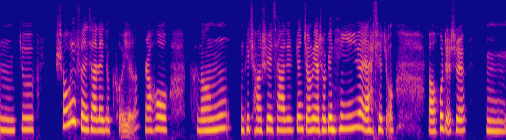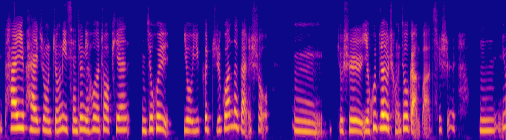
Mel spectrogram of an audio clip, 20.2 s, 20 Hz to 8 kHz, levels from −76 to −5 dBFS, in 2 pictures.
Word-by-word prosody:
嗯， 230 -1 -1
就 250 -1 -2 0.4
稍 330 +1 -1
微 420 +3 +5
分 275 -11 +3
一 - - +2
下 240 -2 +3
类 230 0 +2
就 230 -1 -3
可 170 - -9
以 115 - -4
了。 285 +3 -7
然 235 -1 -2
后 255 0 +2 0.4
可 235 - -12
能 245 +5 +1 0.2
你 240 - -2
可 260 +2 0
以 - - -6
尝 235 -1 -2
试 245 +2 +2
一 - - +2
下 235 0 +1
就 235 0 -1
边 255 +1 +2
整 240 0 +2
理 245 - +5
的 235 - +5
时 245 - -2
候 - - +4
边 255 0 +6
听 255 +3 0
音 270 +2 0
乐 300 -3 +3
呀 230 0 +4
这 245 +2 +1
种。 250 +1 -6 0.7
哦， 215 -1 +2
或 270 +5 +2
者 235 - 0
是， 230 +1 -1 0.4
嗯， 215 0 -3
拍 280 0 +6
一 285 0 +6
拍 240 -4 +1
这 235 - -11
种 225 -3 -2
整 225 +2 -2
理 260 -2 0
前 230 -1 -3
整 255 +1 +1
理 230 - +1
后 255 +3 -1
的 240 - +1
照 245 +1 0
片， 245 +1 -2 0.2
你 230 -1 -2
就 255 +4 0
会 250 -7 0 0.2
有 225 -1 0
一 225 +1 -6
个 255 +3 -2
直 235 -1 -7
观 280 +3 +2
的 315 -3 0
感 250 - -2
受。 280 +4 -9 0.5
嗯， 210 -4 -4 0.3
就 225 - -5
是 225 -2 +2
也 220 - +2
会 295 +7 0
比 275 - -11
较 285 - +10
有 270 - +7
成 245 -5 -8
就 270 +3 +4
感 - - +1
吧， - - -7
其 240 - -14
实。 275 +2 -13 0.5
嗯， 230 +1 -3
因 295 - -6
240 Hz, 245 characters per minute, -20 LUFS, 230-260 Hz, 0.7 s, 较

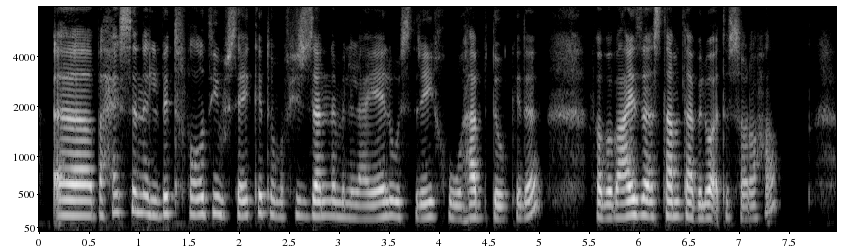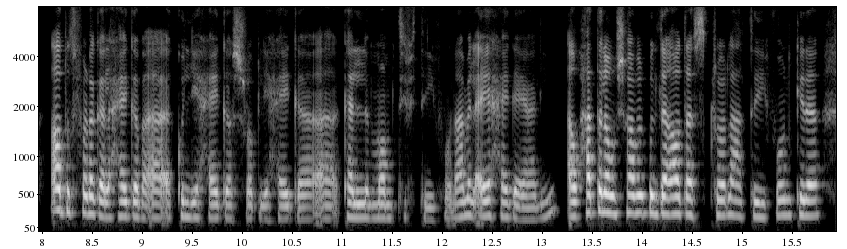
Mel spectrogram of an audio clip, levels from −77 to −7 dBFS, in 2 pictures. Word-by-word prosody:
آآ 210 -1 +6
باحس 245 +5 -3
إن 250 -2 0
البيت 235 +1 -1
فاضي 230 +1 -3
وساكت 220 +2 -2
وما 200 -3 -6
فيش 205 +2 -7
زن 200 0 +2
من 190 -1 -7
العيال 175 +2 0
وصريخ 195 -1 -3
وهبد 185 +1 -1
وكده، 170 +4 -3 0.4
فبابقى 185 -1 +1
عايزة 210 +2 +6
أستمتع 200 0 +1
بالوقت 185 +1 0
الصراحة، 180 - -6 0.7
أقعد 285 -1 +5
أتفرّج 240 -4 +1
على 190 -1 +3
حاجة 195 0 +1
بقى، 180 -1 0
أكل 200 - -5
لي 190 - -3
حاجة، 175 0 -2
أشرب 175 0 -5
لي 170 - -5
حاجة، 165 -1 -4 0.2
أكلم 180 -1 -1
مامتي 180 0 -3
في - - -13
التليفون، 160 +1 -11
أعمل 195 +2 0
أي 205 +2 +4
حاجة 190 -3 -2
يعني، 165 - -6
أو 195 - +4
حتّى 245 +4 +4
لو 250 - +7
مش 235 +1 0
هاعمل 240 0 +3
كل 240 - +3
ده 235 - +5
أقعد 230 0 +3
أسكرول 220 -1 -1
على 210 -1 -1
التليفون 195 +2 -5
كده 210 -1 0
200 Hz, 190 wpm, -24 LUFS, 180-220 Hz, 0.7 s, لو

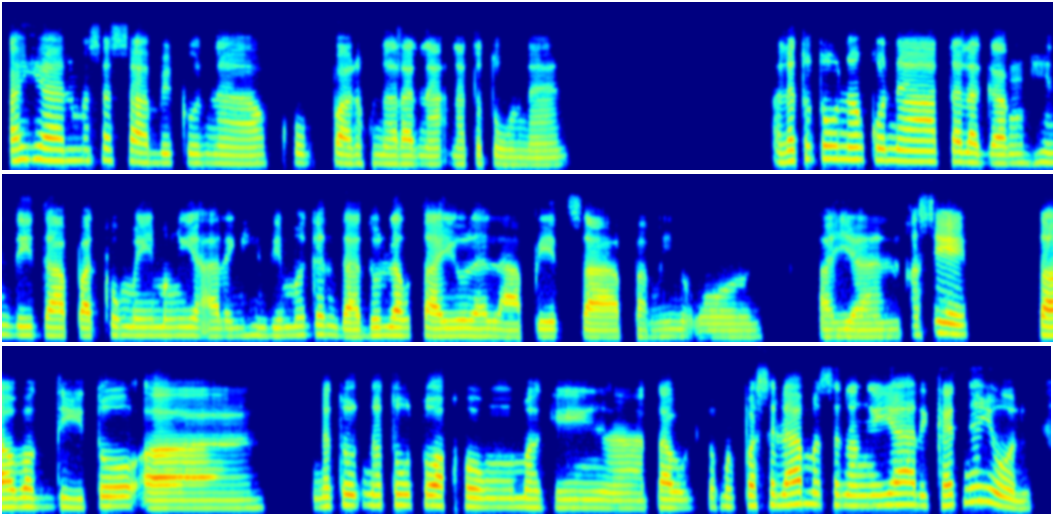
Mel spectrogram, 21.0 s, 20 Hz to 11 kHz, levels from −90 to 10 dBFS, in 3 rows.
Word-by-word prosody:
Ayan, 220 -1 +2
masasabi 210 -5 -2
ko 175 0 -8
na 165 -1 -3
kung 170 -2 -9
paano 165 -2 +1
ko 165 - -17
narana 155 -1 -2
natutunan? 145 -2 -7 1.4
Ang 185 +3 +1
natutunan 250 +1 0
ko 230 -1 -1
na 205 -2 +3
talagang 175 -3 +1
hindi 180 -2 -4
dapat, 155 -2 +1
kung 165 -1 -5
may 165 -1 -3
mangyaring 160 -2 -4
hindi 160 -1 -7
maganda, 165 -4 -1
dun 160 +1 -2
lang 160 -1 +4
tayo 150 0 +3
lalapit 140 -2 -2
sa 130 -1 +3
Panginoon, 130 -1 -8 0.4
ayan. 135 0 -2
Kasi, 190 +2 +4 0.5
tawag 170 0 +5
dito, 185 +2 +1
ah, 150 0 +5 0.4
natu 180 +4 0
natuto 200 -1 +3
akong 170 -2 -1
maging, 160 -2 -3
ah, 150 0 -2
tawag 155 -1 +2
dito, 175 - -11
magpasalamat 210 +4 +2
sa - - -3
nangyayari. 200 0 +2
Kahit 200 +1 +3
ngayon 205 - +1
165 Hz, 125 wpm, -23 LUFS, 150-195 Hz, 1.4 s, tawag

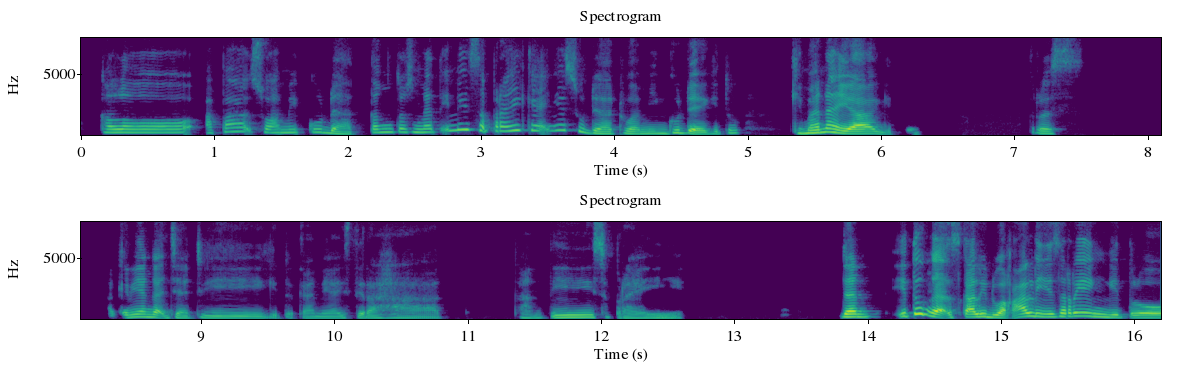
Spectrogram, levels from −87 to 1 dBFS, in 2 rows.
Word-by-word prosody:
kalau 250 0 -2 0.2
apa, 300 +9 -7
suamiku 250 +1 -7
datang 190 - -5
terus 275 - -4
ngelihat, 270 +1 -5
ini 455 +2 -2
sprei 365 0 -2
kayaknya 425 +1 -6
sudah 200 - -3
2 165 -1 -5
minggu 175 +4 -6
deh 170 -11 +2
gitu, 215 +4 -11 0.4
gimana 230 +9 +4
ya?" 175 -4 +7
gitu. 470 - -16 0.9
Terus, - - -8 0.8
akhirnya 210 +3 -4
nggak 185 -7 -2
jadi 150 0 -9 0.5
gitu - - -18
kan 125 0 -13
ya 125 +2 -11
istirahat, 140 - -11 0.5
ganti 170 +8 -3
sprei. 140 -6 -11 1.2
Dan 225 0 +7 0.2
itu 465 - +5
enggak - - +8
sekali, 215 +2 +5
2 185 - +6
kali, 250 -1 +3
sering 260 -4 +2
gitu 195 -2 -4
loh. 165 -1 +5
210 Hz, 135 wpm, -23 LUFS, 165-255 Hz, 1.2 s, enggak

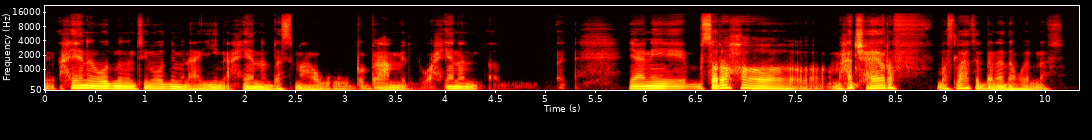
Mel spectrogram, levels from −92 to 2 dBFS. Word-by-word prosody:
أحيانًا 115 0 +4
وودن 105 0 +4
من 95 -3 +3
طين 95 +2 -3
ودن 95 -1 -1
من 85 -3 0
عجين، 85 +2 -2
أحيانًا 90 -3 -1
باسمع 80 0 -4
وب 95 +4 -9 0.2
باعمل 75 -2 -5
وأحيانًا 95 -1 -2
أ 80 -2 -6
أ - - -23 1.3
يعني 100 -1 +4
بصراحة 115 +8 +3 0.9
ما 90 - -3
حدّش 125 -5 +3
هيعرف 115 -2 0
مصلحة 105 +6 -2
البني 85 -2 -1
آدم 90 -2 -1
غير 80 - -5
نفْسه. 75 +1 -13
95 Hz, 140 wpm, -25 LUFS, 85-105 Hz, 1.3 s, أحيانًا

